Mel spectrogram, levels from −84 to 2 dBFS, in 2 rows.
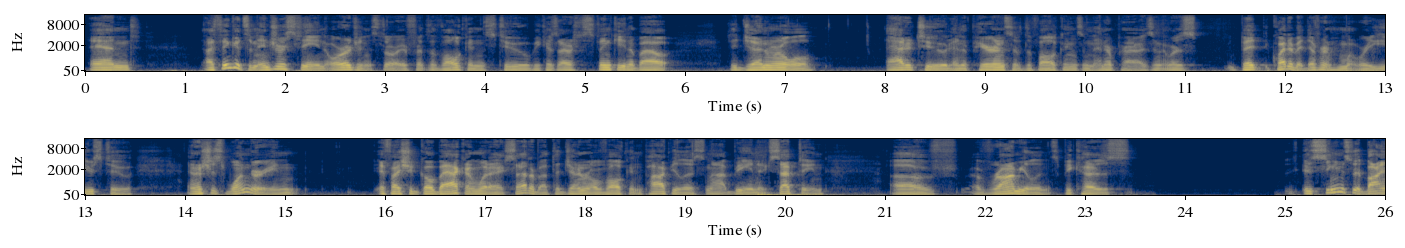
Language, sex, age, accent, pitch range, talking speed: English, male, 30-49, American, 105-125 Hz, 160 wpm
